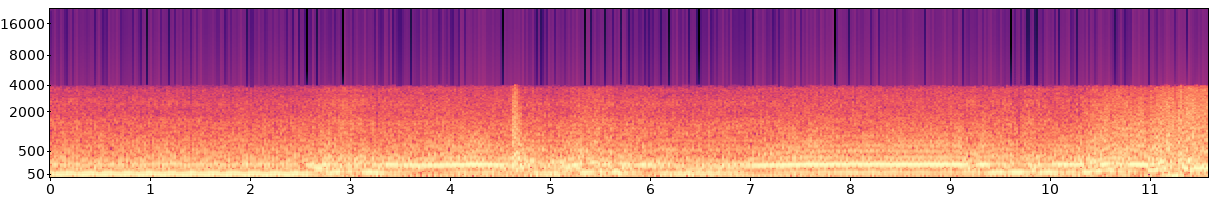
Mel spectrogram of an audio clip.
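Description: Race car's engine heard from inside the cabin, running at a fast idle with the revs rising and falling a few times while the car stands still, and a sharp click about four and a half seconds in.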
